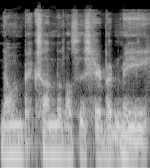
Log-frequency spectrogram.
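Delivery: said softly under the breath. Voicing a character after striking back in battle: said softly under his breath. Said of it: "softly, I kinda almost under his breath".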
